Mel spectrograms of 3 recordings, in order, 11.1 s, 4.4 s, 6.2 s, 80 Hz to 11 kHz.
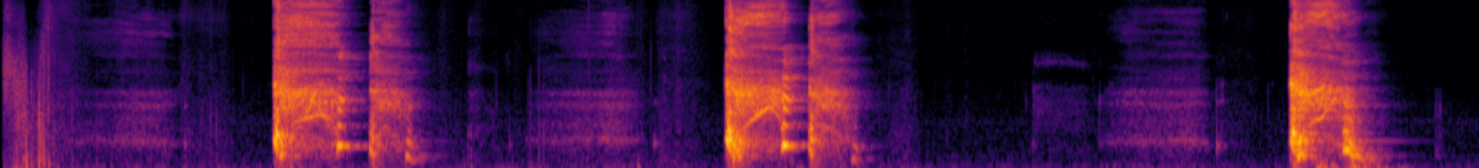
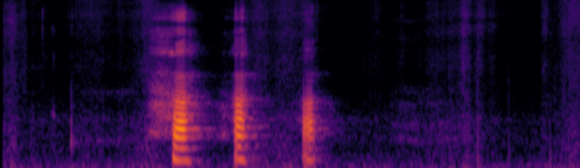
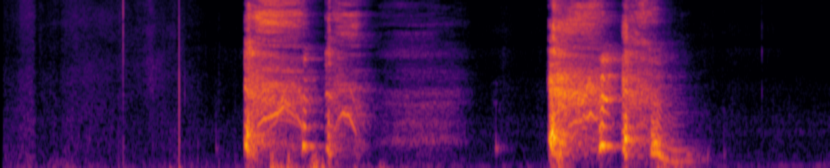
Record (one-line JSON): {"three_cough_length": "11.1 s", "three_cough_amplitude": 32767, "three_cough_signal_mean_std_ratio": 0.3, "exhalation_length": "4.4 s", "exhalation_amplitude": 6638, "exhalation_signal_mean_std_ratio": 0.22, "cough_length": "6.2 s", "cough_amplitude": 28603, "cough_signal_mean_std_ratio": 0.36, "survey_phase": "beta (2021-08-13 to 2022-03-07)", "age": "18-44", "gender": "Female", "wearing_mask": "No", "symptom_cough_any": true, "symptom_runny_or_blocked_nose": true, "symptom_sore_throat": true, "symptom_fatigue": true, "symptom_fever_high_temperature": true, "symptom_headache": true, "symptom_onset": "3 days", "smoker_status": "Never smoked", "respiratory_condition_asthma": false, "respiratory_condition_other": false, "recruitment_source": "Test and Trace", "submission_delay": "1 day", "covid_test_result": "Positive", "covid_test_method": "ePCR"}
